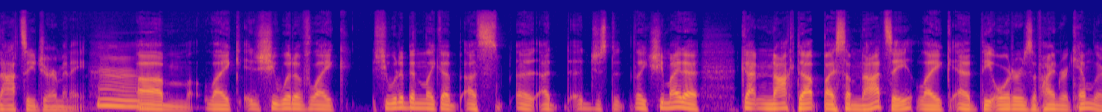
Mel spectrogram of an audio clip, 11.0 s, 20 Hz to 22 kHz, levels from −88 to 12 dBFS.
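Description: No faults found in the speech; nothing to report.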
